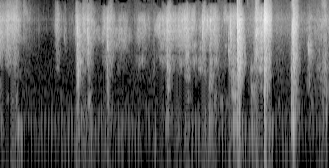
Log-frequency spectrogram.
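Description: Plastic bubble wrap rustling and crinkling as a wrapped framed print is pulled out and handled, with a few sharp crackles near the end.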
